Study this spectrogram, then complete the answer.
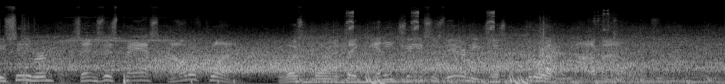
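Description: A stadium crowd cheers louder for a while.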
